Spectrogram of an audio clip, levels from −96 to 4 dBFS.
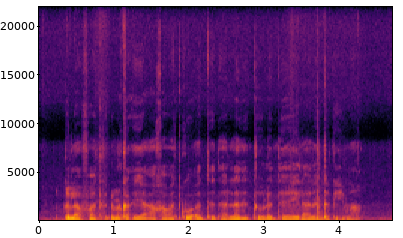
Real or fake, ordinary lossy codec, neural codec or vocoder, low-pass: real; none; none; none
